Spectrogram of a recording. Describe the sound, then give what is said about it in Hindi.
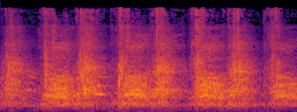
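Junior doctors at National Medical College chant a two-word 'Go back' slogan in loud unison. The rhythm is steady, with the crowd's shouts repeating in regular bursts separated by short gaps. “Go back का नारा national medical college के junior doctor लगा रहे हैं।”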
